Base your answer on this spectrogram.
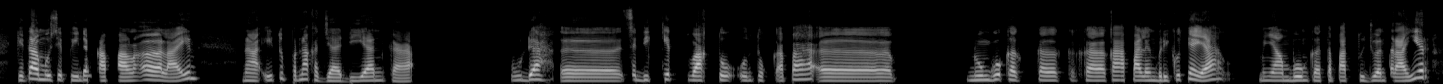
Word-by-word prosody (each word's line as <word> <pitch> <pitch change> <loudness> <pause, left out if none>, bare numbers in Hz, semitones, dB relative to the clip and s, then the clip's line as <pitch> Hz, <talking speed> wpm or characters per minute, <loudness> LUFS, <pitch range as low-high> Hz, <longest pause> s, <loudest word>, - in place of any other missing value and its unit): kita 205 +6 +6
musti 215 -1 -2
pindah 200 +1 -3
kapal 180 -1 +2
heeh, 205 +1 +5
lain. 165 +12 +2 0.5
Nah, 175 -2 +1
itu 210 +8 -7
pernah 235 +1 -2
kejadian 175 0 -2
Kak. 150 -1 -2 1.0
Udah, 205 +4 0
eee, 165 -1 +1
sedikit 220 +3 -5 0.2
waktu 195 0 +2
untuk 190 -1 -8
apa, 225 +5 0 0.2
eee, 170 -1 +2 0.8
nunggu 205 +3 -1
ke 205 -2 0 0.2
ke 200 - 0 0.2
ke 190 - -20
ke 190 0 +1 0.2
kapal 195 -1 +2
yang 185 - -7
berikutnya 215 +6 0
ya, 185 +3 +6 0.5
menyambung 185 0 -1
ke 180 - -2
tempat 180 0 -2
tujuan 185 0 -2
terakhir, 185 - +3
185 Hz, 135 wpm, -26 LUFS, 175-205 Hz, 1.0 s, kita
